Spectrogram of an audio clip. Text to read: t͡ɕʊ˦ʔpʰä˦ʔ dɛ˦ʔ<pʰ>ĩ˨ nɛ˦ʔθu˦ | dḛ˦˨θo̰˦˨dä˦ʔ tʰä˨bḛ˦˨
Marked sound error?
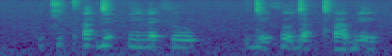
yes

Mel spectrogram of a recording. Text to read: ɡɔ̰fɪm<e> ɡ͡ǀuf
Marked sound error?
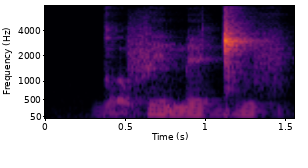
yes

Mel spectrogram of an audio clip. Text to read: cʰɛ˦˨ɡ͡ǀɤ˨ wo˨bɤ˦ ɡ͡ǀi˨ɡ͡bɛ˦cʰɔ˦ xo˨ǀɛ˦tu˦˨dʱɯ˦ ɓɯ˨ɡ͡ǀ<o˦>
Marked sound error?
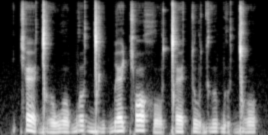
no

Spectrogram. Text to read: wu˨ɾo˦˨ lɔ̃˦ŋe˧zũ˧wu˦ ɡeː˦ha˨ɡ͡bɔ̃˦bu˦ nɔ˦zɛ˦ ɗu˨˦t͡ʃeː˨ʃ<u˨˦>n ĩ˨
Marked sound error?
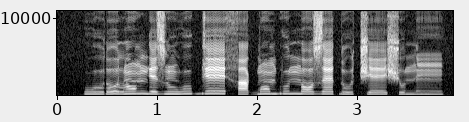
yes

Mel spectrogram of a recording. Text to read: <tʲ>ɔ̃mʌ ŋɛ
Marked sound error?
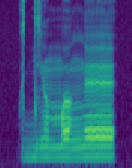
yes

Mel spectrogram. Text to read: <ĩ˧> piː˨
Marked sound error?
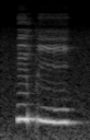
no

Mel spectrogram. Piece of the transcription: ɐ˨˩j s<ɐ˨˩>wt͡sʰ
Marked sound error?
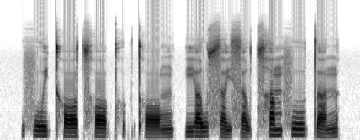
no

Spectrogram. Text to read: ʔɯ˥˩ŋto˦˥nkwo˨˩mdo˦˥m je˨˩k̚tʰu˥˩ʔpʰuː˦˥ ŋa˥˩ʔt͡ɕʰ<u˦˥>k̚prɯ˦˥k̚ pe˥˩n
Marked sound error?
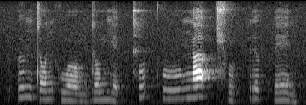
yes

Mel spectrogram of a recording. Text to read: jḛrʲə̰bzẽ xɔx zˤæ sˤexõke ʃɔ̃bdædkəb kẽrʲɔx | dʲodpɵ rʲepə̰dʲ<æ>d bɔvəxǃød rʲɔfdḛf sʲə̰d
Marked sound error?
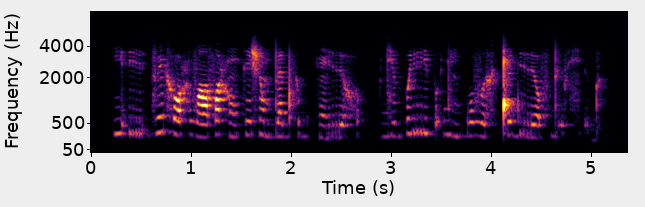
yes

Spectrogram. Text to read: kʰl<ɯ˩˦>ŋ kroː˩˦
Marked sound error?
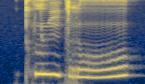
yes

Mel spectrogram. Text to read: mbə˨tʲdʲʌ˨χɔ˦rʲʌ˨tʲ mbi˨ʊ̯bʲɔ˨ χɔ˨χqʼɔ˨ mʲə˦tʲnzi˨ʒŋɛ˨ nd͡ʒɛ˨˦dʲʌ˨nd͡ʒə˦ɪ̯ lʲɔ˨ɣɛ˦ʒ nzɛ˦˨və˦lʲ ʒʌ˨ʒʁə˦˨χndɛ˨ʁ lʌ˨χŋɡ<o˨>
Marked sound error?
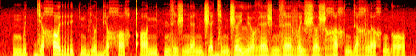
yes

